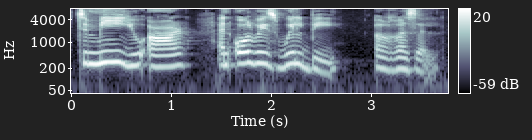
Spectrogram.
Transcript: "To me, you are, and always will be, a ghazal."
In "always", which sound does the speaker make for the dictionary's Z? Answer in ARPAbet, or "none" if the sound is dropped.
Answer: Z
